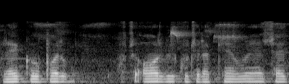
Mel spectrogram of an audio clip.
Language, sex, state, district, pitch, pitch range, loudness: Hindi, male, Bihar, Katihar, 130 Hz, 125-130 Hz, -18 LUFS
